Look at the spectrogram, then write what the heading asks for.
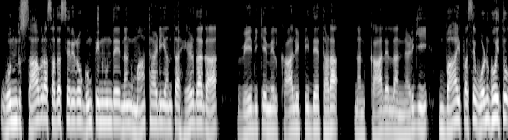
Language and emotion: Kannada, fearful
